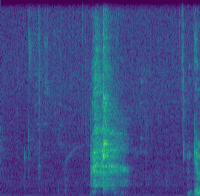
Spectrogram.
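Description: A man drinking from a can, with faint swallowing, then a single loud, rough throat noise lasting under a second about two seconds in.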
